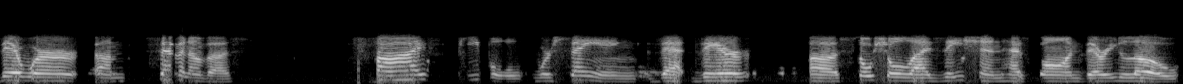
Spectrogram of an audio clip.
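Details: Aphasia after stroke in a female support-group member; speech shows word errors.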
